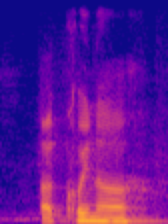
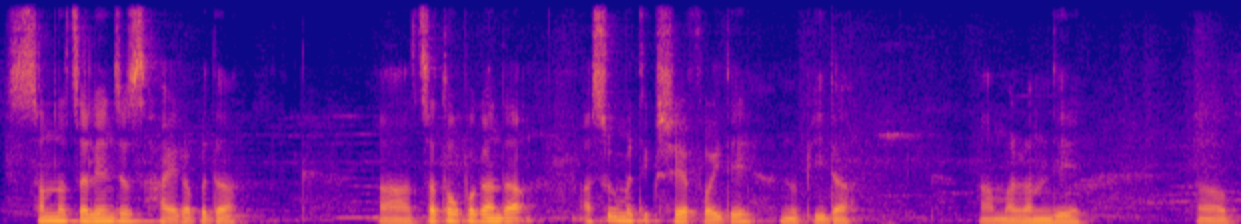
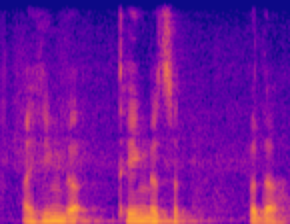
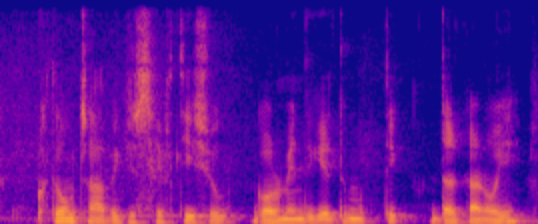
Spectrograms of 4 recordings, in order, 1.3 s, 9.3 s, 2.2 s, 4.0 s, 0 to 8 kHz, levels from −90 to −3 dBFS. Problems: none marked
